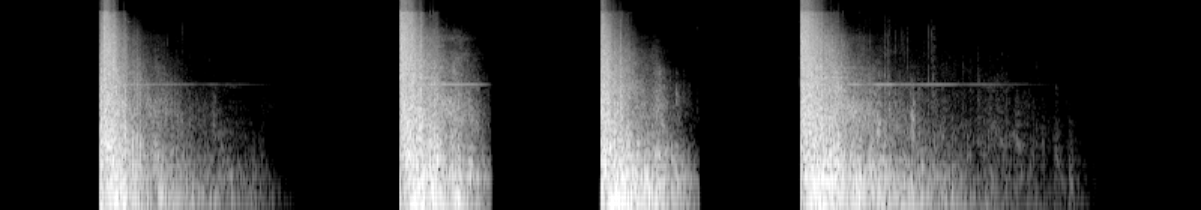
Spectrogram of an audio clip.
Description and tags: Mortar Shots
Explosive mortar shell shooting.
firing, war, gun, shoot, army, soldier, killing, shooter, military, live-fire, fire, attack, shooting, kill, weapon, first-person-shooter, technology, mortar, warfare, fps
